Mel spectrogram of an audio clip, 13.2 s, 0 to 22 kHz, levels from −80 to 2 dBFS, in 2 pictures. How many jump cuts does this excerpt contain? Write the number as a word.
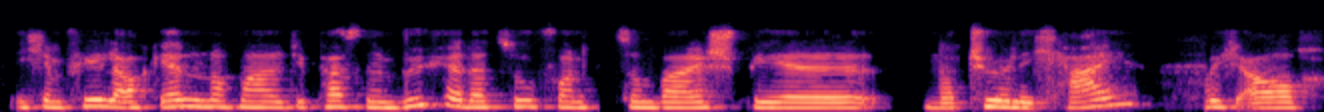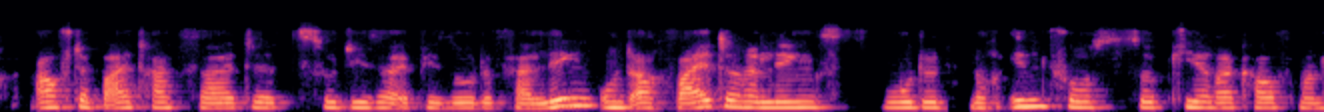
four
